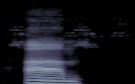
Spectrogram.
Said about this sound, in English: There's crickets.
